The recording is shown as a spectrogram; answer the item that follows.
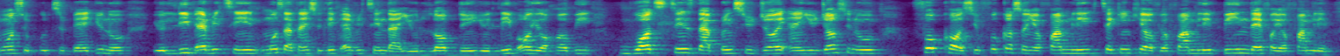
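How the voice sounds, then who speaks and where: A woman's voice: lowish voice, steady tone, a little fast, a little mellow. A young Nigerian woman with a Nigerian accent, chatting casually in a review vlog, full of "like" and "you know" fillers. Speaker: YouTube reviewer.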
